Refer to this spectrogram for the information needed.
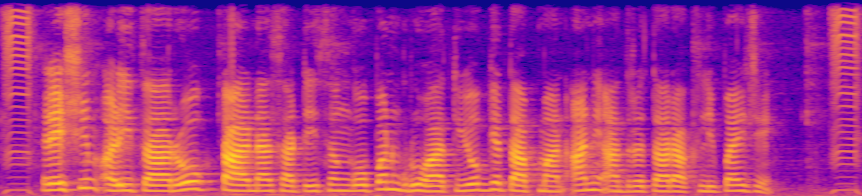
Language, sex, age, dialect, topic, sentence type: Marathi, female, 41-45, Northern Konkan, agriculture, statement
